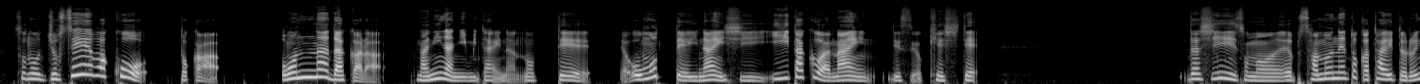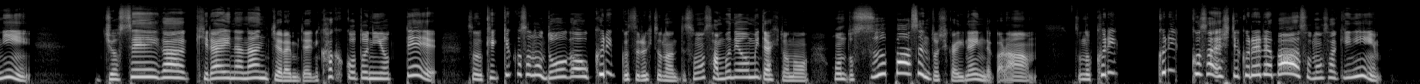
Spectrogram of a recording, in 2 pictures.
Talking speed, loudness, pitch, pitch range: 315 characters per minute, -19 LUFS, 265 Hz, 205-345 Hz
